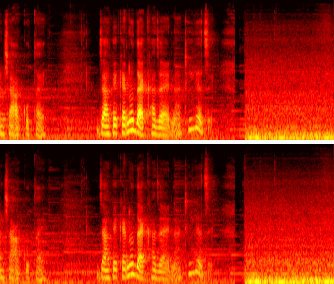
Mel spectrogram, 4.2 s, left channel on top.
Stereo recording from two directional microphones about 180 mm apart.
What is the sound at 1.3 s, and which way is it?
Speech, 25° left (ahead or behind).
